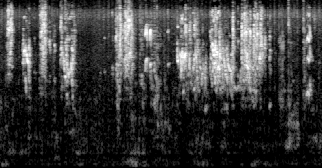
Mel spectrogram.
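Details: Budgerigars kept as a breeding pair give short bursts of high, harsh chirps and squawky chatter, coming in clusters with quiet gaps between them.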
